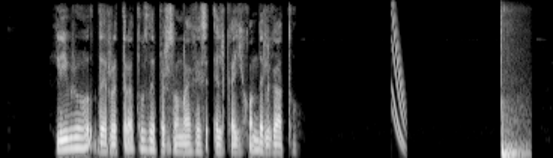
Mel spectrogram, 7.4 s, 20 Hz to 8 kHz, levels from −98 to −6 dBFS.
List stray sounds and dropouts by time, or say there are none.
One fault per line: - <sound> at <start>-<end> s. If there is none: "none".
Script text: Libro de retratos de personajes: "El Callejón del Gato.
- chirp at 5.2-5.4 s
- thud at 6.7-7.1 s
